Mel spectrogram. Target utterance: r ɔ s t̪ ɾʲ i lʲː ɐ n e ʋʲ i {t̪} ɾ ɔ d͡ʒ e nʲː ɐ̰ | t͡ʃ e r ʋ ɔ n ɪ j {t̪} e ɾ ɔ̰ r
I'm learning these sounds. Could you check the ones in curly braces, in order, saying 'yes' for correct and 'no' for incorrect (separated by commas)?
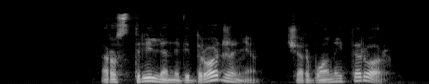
no, yes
